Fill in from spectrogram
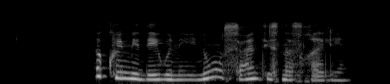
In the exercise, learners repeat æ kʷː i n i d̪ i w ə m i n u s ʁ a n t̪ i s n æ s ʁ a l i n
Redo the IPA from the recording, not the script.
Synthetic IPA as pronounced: æ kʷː i m i d̪ i w ə n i n u s ʕ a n t̪ i s n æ s ʁ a l i n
